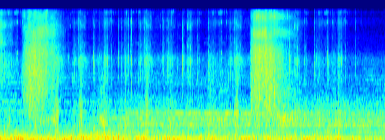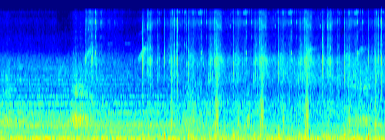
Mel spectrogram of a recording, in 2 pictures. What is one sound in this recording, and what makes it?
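Footsteps crunch steadily through dry grass and brush.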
